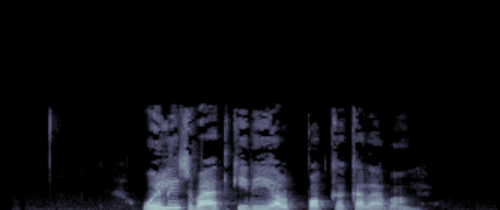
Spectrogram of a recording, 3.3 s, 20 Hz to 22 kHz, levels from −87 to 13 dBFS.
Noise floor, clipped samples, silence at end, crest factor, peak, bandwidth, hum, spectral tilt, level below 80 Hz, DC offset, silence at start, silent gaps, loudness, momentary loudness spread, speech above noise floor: -64 dBFS; under 0.1%; 0.6 s; 20 dB; -2 dBFS; 11.5 kHz; none; -3.5 dB/octave; -76 dBFS; under 0.1%; 0.95 s; none; -20 LUFS; 11 LU; 44 dB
